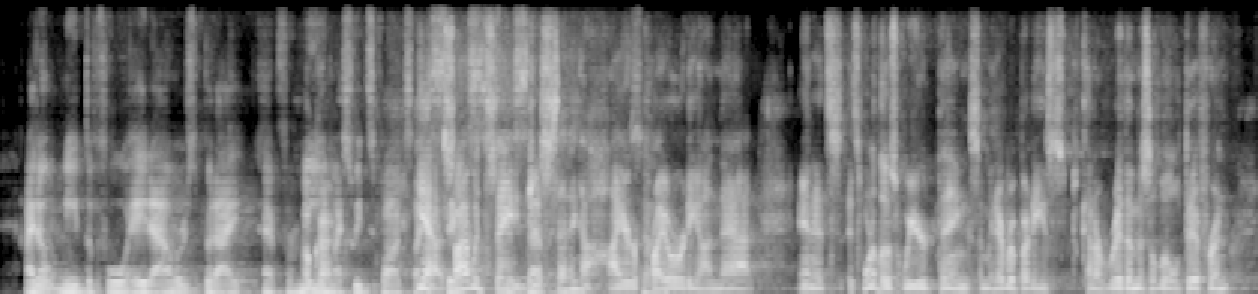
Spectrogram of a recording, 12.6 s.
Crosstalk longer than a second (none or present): present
